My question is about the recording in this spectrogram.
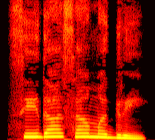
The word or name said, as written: ಸೀದಾಸಾಮಗ್ರಿ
